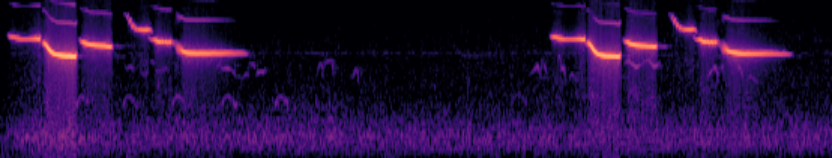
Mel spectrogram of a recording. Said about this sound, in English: The song of the eastern meadowlark is often written as spring of the year, spring of the year.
